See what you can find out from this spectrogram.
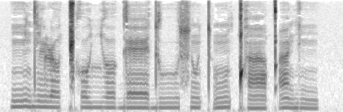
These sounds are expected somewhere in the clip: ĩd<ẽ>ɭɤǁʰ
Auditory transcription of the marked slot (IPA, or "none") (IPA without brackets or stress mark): ĩ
